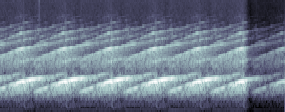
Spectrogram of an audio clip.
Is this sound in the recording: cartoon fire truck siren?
yes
